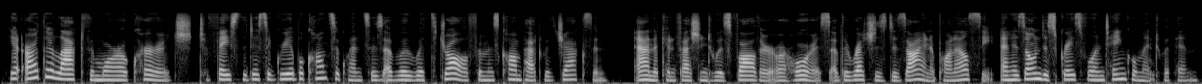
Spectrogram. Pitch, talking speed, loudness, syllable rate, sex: 210 Hz, 200 wpm, -21 LUFS, 6.0 syllables/s, female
